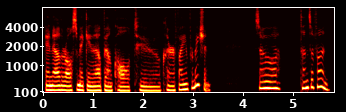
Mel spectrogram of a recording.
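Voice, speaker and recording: A woman's voice: sits low, moderate pace, dark tone, no echo, clean studio sound. A middle-aged woman who hosts as a retired dispatcher, giving casual explanatory commentary on emergency radio traffic.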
